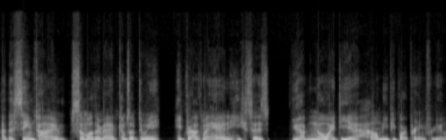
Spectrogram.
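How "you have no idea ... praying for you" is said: meek, humble, modest tone. Retelling a man at a gas station who grabs his hand; imitating very quiet speech. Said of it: "he says it super silent, like very quietly".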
